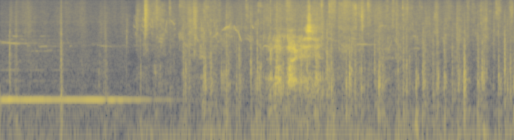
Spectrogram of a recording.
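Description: A held low note of soft background music fades out over the first two seconds. Then come irregular footsteps of a group of sedan-chair bearers walking.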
